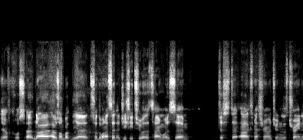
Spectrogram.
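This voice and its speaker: Speaking at a very fast pace, a man talks in a British accent. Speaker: online roleplay gamer. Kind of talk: casual chat. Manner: halting.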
